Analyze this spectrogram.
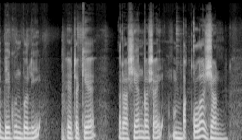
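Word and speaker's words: баклажан: তাহলে বাকলা যান বাকলাজ উচ্চারণটা কিছুটা নাকের মধ্যে নিয়ে করতে হবে বাকলা তাহলে উচ্চারণটা হবে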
